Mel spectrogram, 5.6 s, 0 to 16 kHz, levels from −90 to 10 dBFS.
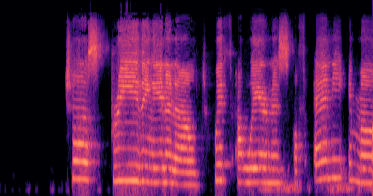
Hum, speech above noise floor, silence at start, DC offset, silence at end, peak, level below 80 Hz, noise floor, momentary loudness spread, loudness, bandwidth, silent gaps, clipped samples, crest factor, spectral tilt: none; 55 dB; 1 s; under 0.1%; 0 s; 0 dBFS; -54 dBFS; -70 dBFS; 9 LU; -14 LUFS; 12.5 kHz; none; under 0.1%; 16 dB; -1.5 dB/octave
